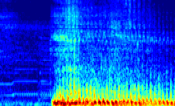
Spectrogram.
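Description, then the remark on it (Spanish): After a brief hush, a person does the calming 'horse breath' breathing exercise, blowing out a loud, sustained lip-trill exhale, a low, rapidly fluttering buzz like a horse snorting through its lips, lasting just over a second. “A ver, entonces me calmo, respiro, la respiración del caballo es”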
